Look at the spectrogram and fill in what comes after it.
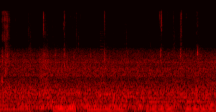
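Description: Close-up chewing of grilled chicken: scattered soft mouth clicks and wet eating noises over a steady background hiss.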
